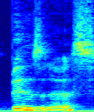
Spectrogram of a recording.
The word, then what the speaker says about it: business: In business, excuse me, we also have the I sound. We also have first syllable stress. So you'll see the stress marker, the biz, and then this letter E is also going to say a lax I sound because it's a reduced vowel in that syllable. So business is long and short on the nis.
